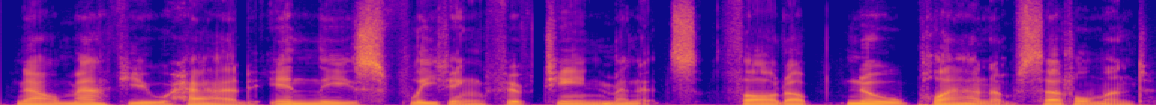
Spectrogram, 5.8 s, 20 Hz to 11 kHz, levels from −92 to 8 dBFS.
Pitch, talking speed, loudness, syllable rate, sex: 90 Hz, 145 wpm, -20 LUFS, 4.1 syllables/s, male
